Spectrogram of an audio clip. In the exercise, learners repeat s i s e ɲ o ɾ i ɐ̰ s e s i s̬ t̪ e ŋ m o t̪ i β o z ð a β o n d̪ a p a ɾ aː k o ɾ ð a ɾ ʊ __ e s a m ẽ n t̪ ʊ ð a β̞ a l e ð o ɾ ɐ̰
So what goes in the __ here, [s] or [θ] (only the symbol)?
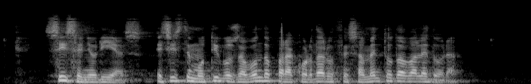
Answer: θ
